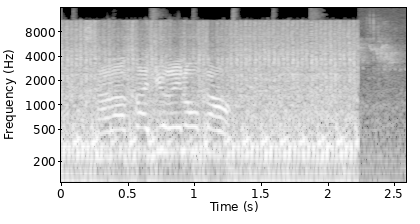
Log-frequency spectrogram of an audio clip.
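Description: A Jeep Cherokee XJ engine runs steadily after a restart, a loud, rough mid-pitched idle with heavy vibration and someone talking over it, then it cuts off abruptly near the end, leaving a quieter background.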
